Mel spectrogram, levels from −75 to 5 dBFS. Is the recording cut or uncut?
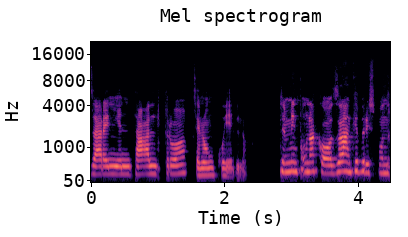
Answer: cut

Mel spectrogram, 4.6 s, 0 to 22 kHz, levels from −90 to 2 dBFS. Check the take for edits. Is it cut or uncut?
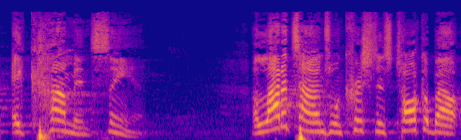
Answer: uncut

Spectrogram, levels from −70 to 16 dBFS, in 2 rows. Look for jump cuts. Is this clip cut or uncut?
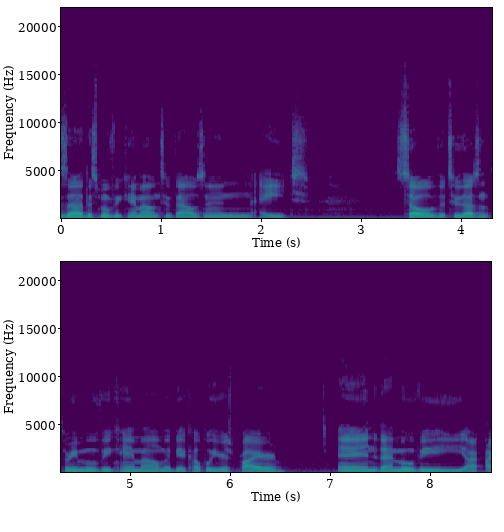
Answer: uncut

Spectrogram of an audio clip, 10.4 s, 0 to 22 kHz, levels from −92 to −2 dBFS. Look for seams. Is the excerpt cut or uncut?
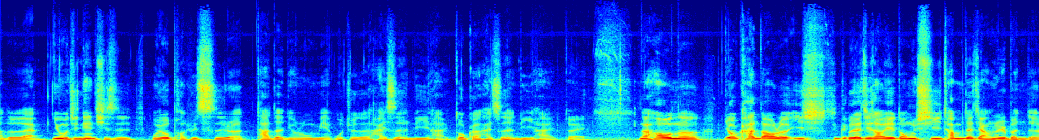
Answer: cut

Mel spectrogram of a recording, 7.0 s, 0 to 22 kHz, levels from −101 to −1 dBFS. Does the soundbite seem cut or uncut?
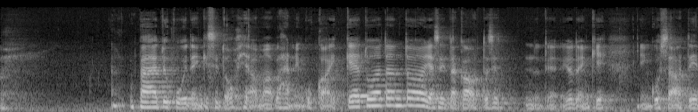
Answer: uncut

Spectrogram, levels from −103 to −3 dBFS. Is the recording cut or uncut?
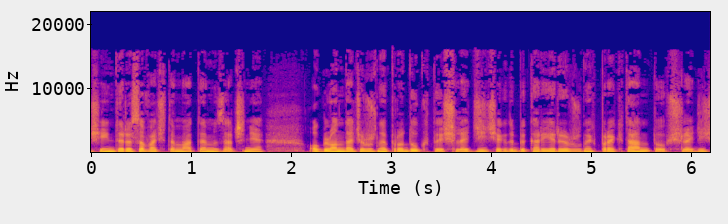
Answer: uncut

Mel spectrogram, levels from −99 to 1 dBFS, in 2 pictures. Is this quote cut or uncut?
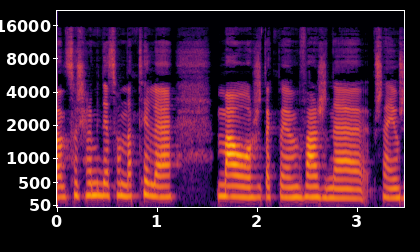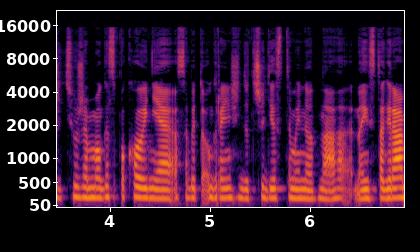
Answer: cut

